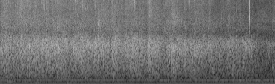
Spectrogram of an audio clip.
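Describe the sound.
Audience applause welcomes two speakers onto a stage, a steady, dense clapping that holds throughout and eases slightly toward the end.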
